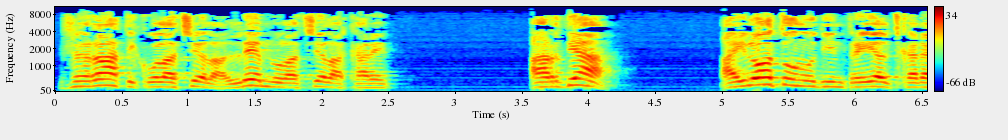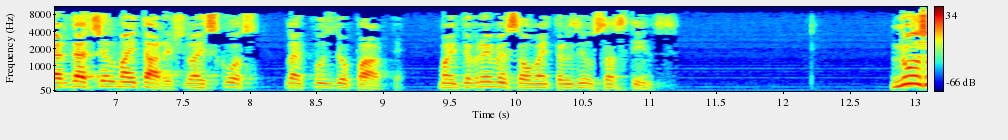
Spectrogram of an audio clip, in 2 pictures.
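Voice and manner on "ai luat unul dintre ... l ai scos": usual speaking voice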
